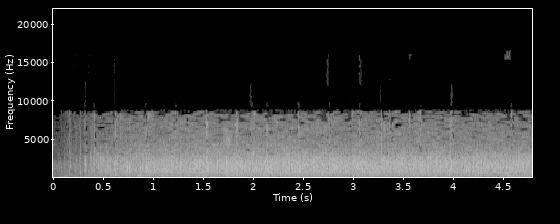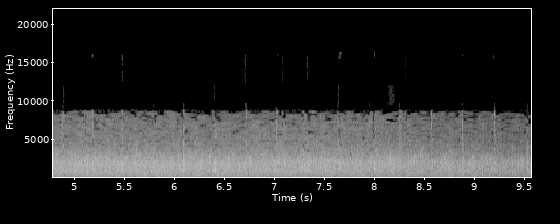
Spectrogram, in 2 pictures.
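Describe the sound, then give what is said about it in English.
Audience applause welcoming a special guest to a question-and-answer session: dense, steady clapping that stays loud and even throughout, with no voices over it. “Please receive her with a round of applause.”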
